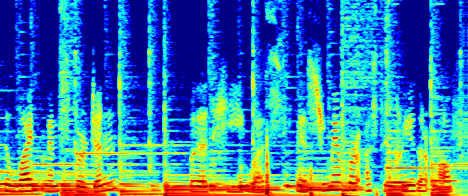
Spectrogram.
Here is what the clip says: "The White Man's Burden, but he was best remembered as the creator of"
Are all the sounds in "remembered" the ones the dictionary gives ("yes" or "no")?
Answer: no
